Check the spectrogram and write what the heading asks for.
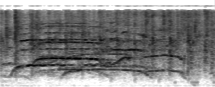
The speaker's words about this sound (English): It's a sparse applause for that. Everyone else is like, I don't know.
